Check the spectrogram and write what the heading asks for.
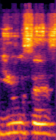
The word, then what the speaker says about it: Aus: And again, it uses that very popular Kemetic phrase, Ankh Ujasanev. Okay, so Us is spelled A-U-S.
